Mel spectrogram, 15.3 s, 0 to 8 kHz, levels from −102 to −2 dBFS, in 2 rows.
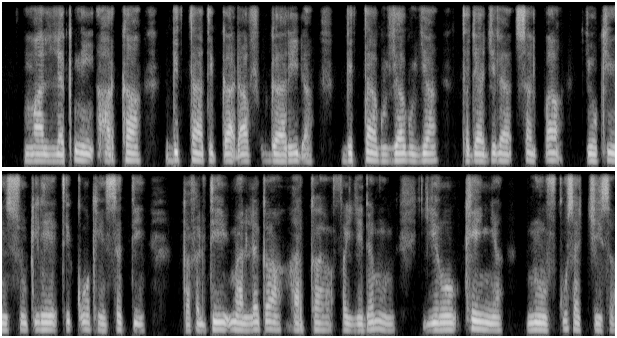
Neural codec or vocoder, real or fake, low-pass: codec, 16 kHz, 4 kbps, FreqCodec, smaller model; fake; 7.2 kHz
